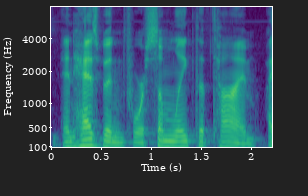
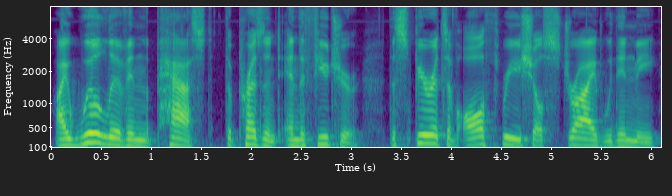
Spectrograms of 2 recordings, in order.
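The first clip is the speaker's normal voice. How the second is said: higher, louder desperate promise; agonized vow; 6 semitones higher, 7 dB louder than usual. A narrator's reading. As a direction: swear it in anguish. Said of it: "In his agony".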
